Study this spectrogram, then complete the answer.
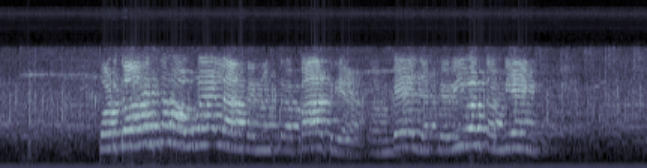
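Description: A woman sings through a microphone over a loudspeaker.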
